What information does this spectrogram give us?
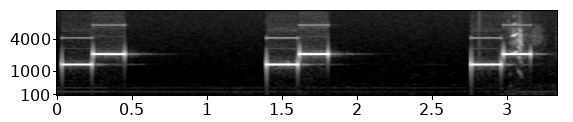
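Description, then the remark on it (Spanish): Three short bursts of bright electronic beeps, each a quick two-tone pair, an echolocation signal sent out to locate an insect such as a mosquito, repeating at a steady interval of about a second and a half against a quiet background. “Cuando Marcelo produce un sonido, puede localizar a un insecto que esté a 10 o hasta 20 metros de él. Marcelo manda su señal.”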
